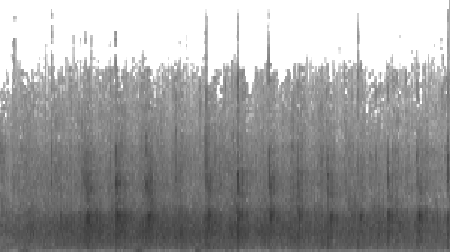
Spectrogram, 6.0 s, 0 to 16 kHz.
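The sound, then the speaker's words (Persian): Steady applause from an audience for a speaker at a gathering, a dense, even patter of many hands clapping continuously for several seconds with no voices standing out. “ولی اول از شما میخوام که خودم رو تشویق کنید، چون مدار مالیم 4 برابر شده.”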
